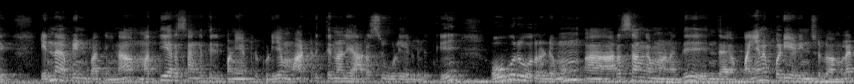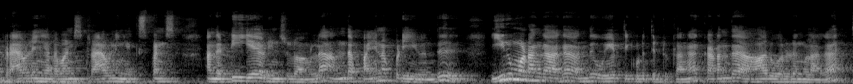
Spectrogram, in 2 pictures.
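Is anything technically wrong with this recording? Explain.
Yes, there are network-playout faults.

Short stalls from late packets occur at 5.31 to 5.37 s and 10.90 to 10.96 s. The jitter buffer ran dry, and the last sound was stretched by 26 ms and 23 ms, giving a held moment with a slight buzz or dip and nothing lost.

A jitter buffer speed-up runs from 10.27 to 10.49 s. The receiver trimmed about 40 ms of pitch-period pieces, so the audio plays at 113% speed with unchanged pitch and sounds hurried.

Short concealed packet loss follows at 10.97 to 11.03 s. 40 ms never arrived in time and was bridged by extrapolating the preceding sound, heard as a brief smear or wobble.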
